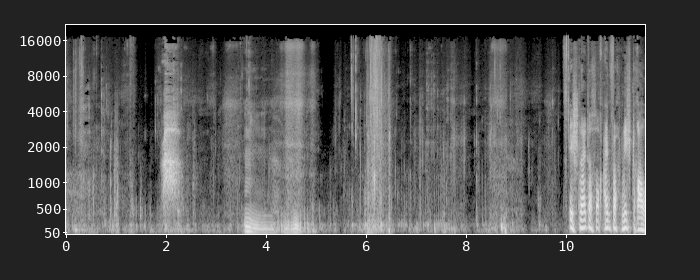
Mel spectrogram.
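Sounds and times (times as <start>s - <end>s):
people chewing and crunching food: 0.0s - 11.5s
person humming: 3.6s - 4.6s
speech: 10.1s - 11.5s.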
